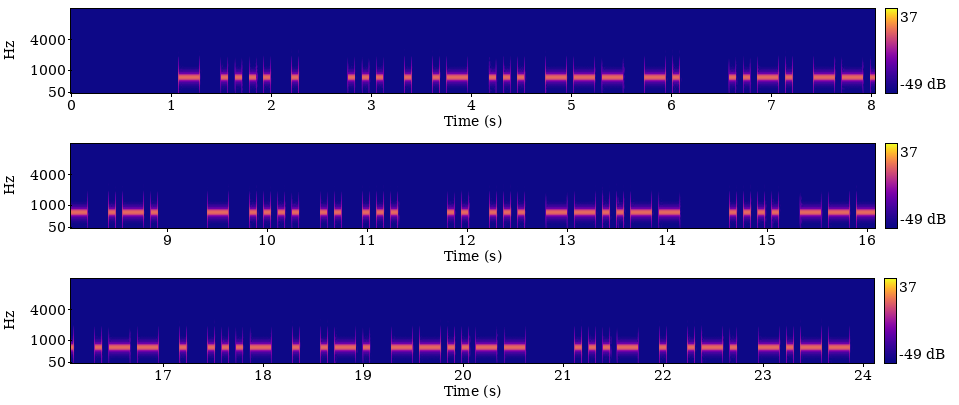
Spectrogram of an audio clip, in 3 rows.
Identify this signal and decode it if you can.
Morse code, heard as a keyed tone, about 17 wpm, 700 Hz. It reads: THE SEASON FOR THIS IS, HOWEVER, VERY
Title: Sentences from Top 1400 Words 17wpm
